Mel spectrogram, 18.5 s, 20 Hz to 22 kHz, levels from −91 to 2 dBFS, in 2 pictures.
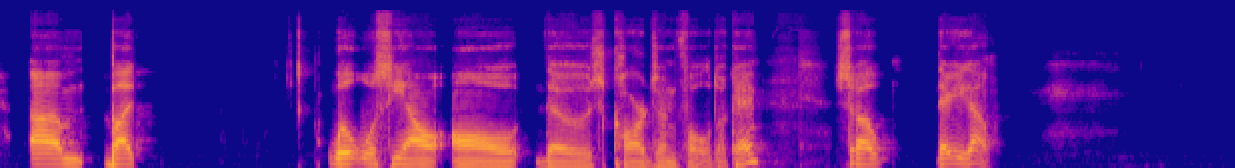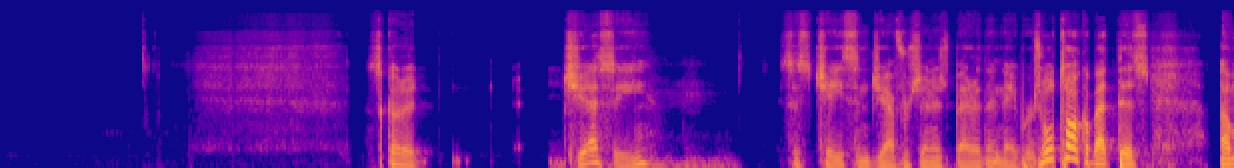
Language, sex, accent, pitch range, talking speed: English, male, American, 100-125 Hz, 105 wpm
